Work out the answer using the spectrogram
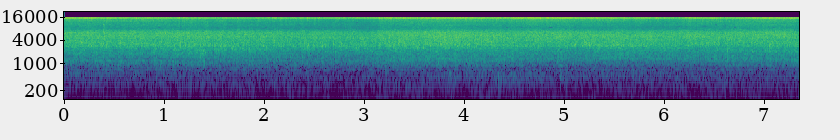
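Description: Chopped tomatoes sizzling steadily in hot oil in a frying pan.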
